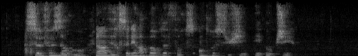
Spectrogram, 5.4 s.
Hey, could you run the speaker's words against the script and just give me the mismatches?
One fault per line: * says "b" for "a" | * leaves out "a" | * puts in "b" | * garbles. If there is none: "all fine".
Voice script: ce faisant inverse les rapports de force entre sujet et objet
all fine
